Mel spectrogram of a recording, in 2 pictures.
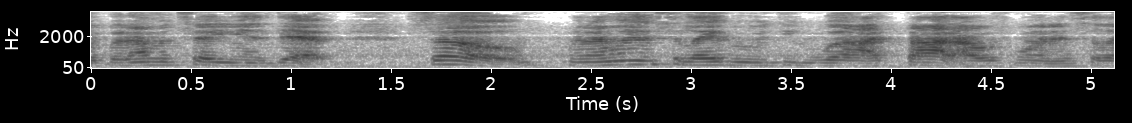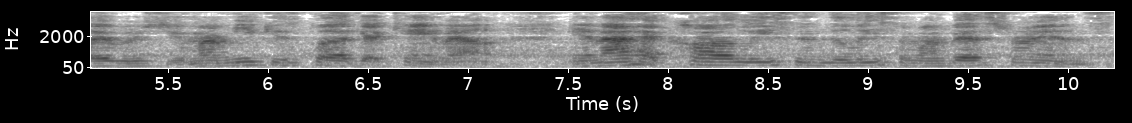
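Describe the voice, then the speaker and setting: Chatty woman in her forties, distant mic. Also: sits low. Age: 40s. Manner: chatty, storytelling, laughs easily. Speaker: vlogger. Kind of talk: casual family chat. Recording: distant mic, noisy room.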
